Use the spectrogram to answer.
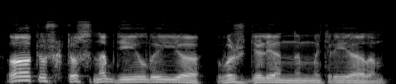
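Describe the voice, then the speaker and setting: A man's voice: on the low side, unhurried, bright, forceful tone, no room sound. A man voicing a teenage boy wizard who speaks dryly and sardonically. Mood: wry. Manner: dry, sardonic. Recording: dull lo-fi audiobook recording.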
